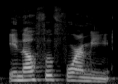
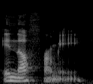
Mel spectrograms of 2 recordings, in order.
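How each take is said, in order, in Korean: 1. 두 개의 f 소리는 따로 발음해요. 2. 두 개의 f 소리는 하나로 합쳐져요. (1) "아니고" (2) "F와 F가 만났어요"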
